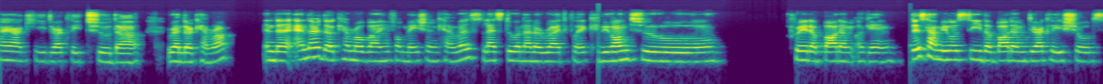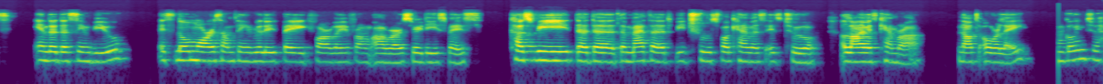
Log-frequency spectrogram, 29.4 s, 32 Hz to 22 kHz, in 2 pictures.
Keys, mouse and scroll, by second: 5.9 right click, 10.4 click, 20.7-22.8 drag, 23.8 click, 26.5 click, 28.8-29.4 drag.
